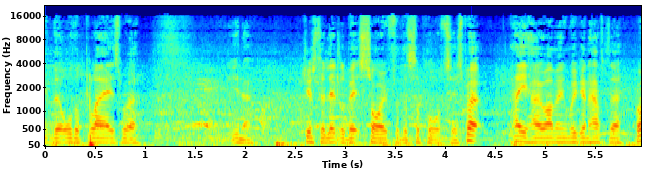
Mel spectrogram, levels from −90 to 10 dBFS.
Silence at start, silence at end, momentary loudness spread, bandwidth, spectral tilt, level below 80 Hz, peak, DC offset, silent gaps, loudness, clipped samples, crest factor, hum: 0 s; 0 s; 10 LU; 17 kHz; -4.5 dB/octave; -26 dBFS; 0 dBFS; under 0.1%; none; -16 LUFS; under 0.1%; 16 dB; none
